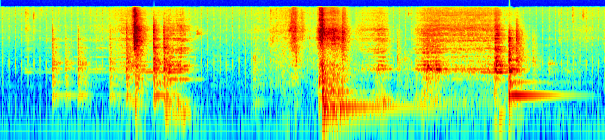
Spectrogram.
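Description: Porcelain toilet being lifted off its floor flange and set down on the tile: scrapes and knocks, with two loud knocks about three and five seconds in that each ring on briefly.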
